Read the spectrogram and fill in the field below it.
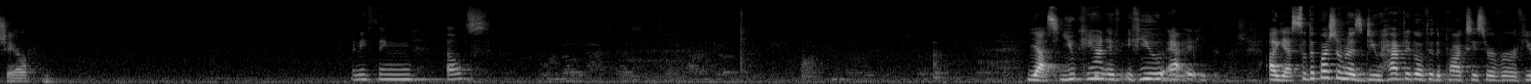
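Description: A woman speaks calmly into a microphone, giving a lecture.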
